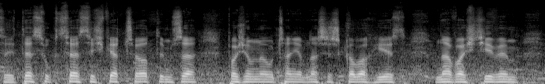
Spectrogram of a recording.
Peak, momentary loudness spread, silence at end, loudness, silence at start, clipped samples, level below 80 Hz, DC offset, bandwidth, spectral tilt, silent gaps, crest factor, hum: -2 dBFS; 4 LU; 0 s; -17 LUFS; 0 s; under 0.1%; -32 dBFS; under 0.1%; 16 kHz; -6 dB/octave; none; 14 dB; none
